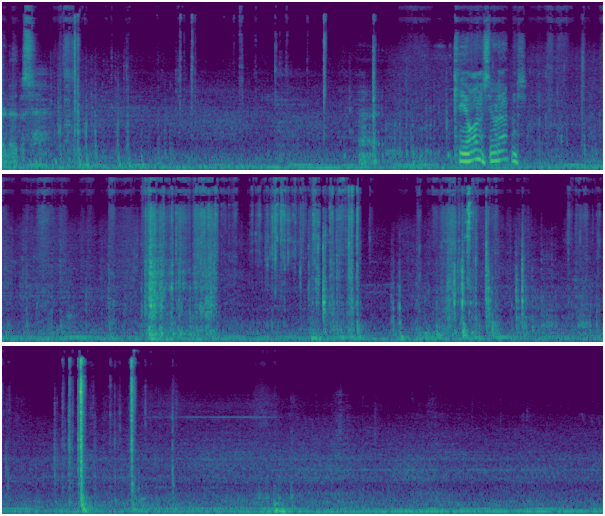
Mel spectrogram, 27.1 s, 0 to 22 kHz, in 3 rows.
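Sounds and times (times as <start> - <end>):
car keys jangling: 11.3 - 14.6, 15.6 - 16.7.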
